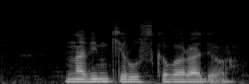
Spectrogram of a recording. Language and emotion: Russian, neutral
